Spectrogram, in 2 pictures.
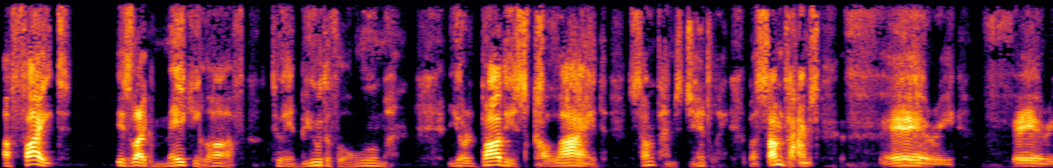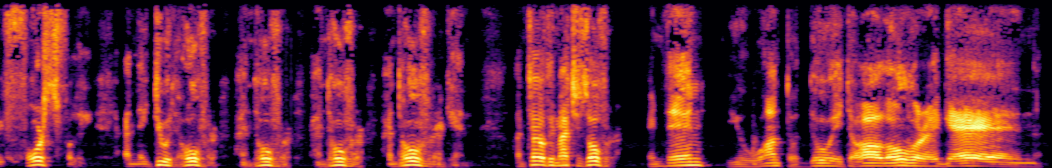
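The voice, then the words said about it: Bad Antonio Banderas impression. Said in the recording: “That's a terrible impression of Angel Garza ... It was an impression of Antonio Banderas ... That's a bad impression of Antonio Banderas as well”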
